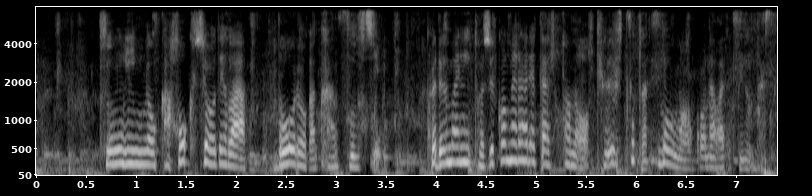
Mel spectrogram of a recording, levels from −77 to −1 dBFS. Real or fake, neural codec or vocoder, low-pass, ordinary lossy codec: fake; codec, 24 kHz, 1.5 kbps, HILCodec; 7.2 kHz; none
